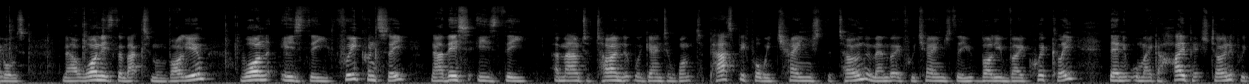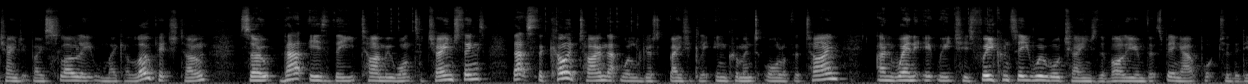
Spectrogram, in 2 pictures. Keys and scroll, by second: 0.2 typing, 2.2 typing.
